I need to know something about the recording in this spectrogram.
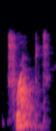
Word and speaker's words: trapped: very good remember this one this one we pronounce it trapped trapped no when you finish with evie after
